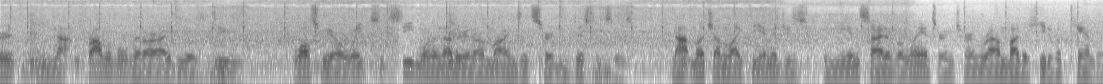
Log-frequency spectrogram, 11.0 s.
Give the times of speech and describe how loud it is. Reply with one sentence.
You can hear the speech from 0.0 to 10.9 s, at a steady volume.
